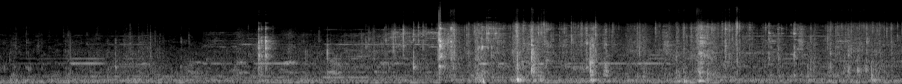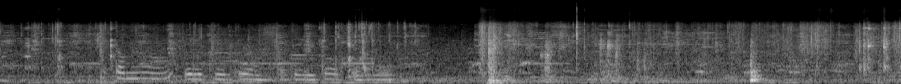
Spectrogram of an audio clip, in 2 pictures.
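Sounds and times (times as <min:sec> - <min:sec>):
small containers clinking: 0:00.0 - 0:18.0.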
